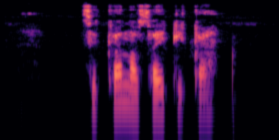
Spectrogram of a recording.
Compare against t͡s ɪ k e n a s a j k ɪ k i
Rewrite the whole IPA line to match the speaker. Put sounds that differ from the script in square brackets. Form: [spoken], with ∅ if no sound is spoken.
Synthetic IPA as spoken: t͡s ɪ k [a] n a s a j k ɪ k [a]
